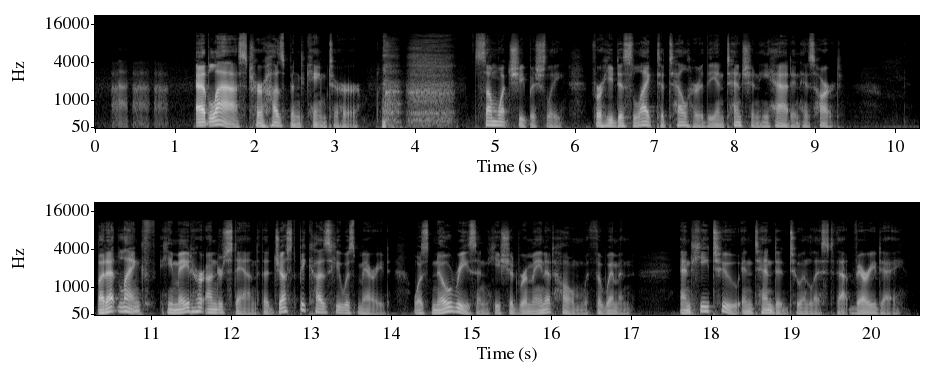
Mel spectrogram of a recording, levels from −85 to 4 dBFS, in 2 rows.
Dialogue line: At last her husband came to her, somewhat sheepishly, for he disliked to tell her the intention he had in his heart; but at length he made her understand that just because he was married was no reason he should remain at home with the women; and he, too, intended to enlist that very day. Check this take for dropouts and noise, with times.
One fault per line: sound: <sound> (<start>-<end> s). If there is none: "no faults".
sound: laugh (0.2-0.9 s)
sound: breath (3.5-4.6 s)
